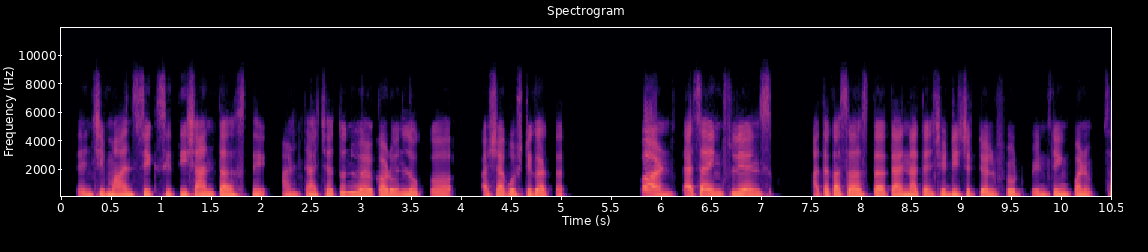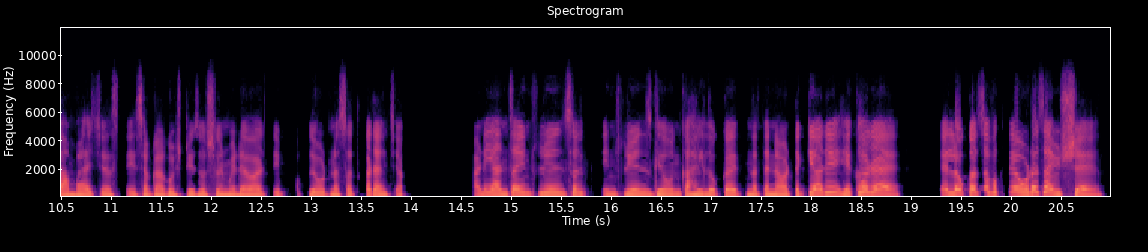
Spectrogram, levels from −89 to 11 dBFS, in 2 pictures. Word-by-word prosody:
त्यांची 215 Hz, +2 st, -2 dB
मानसिक 230 Hz, +1 st, 0 dB
स्थिती 235 Hz, 0 st, -2 dB
शांत 260 Hz, 0 st, 0 dB
असते 180 Hz, -, 0 dB, 0.2 s
आणि 235 Hz, +1 st, -5 dB
त्याच्यातून 245 Hz, +8 st, 0 dB
वेळ 260 Hz, -2 st, +3 dB
काढून 260 Hz, 0 st, +2 dB
लोकं 230 Hz, +1 st, -2 dB, 0.3 s
अशा 245 Hz, 0 st, 0 dB
गोष्टी 235 Hz, +3 st, 0 dB
करतात. 215 Hz, -7 st, 0 dB, 0.8 s
पण 275 Hz, -9 st, +2 dB
त्याचा 245 Hz, +5 st, 0 dB
इन्फ्लुअन्स 270 Hz, -1 st, 0 dB, 0.4 s
आता 230 Hz, -, -1 dB
कसं 250 Hz, +3 st, +3 dB
असतं, 220 Hz, -4 st, +1 dB
त्यांना 215 Hz, +1 st, +2 dB
त्यांची 260 Hz, -, -1 dB
डिजिटल 225 Hz, +2 st, 0 dB
फ्रूट 230 Hz, -2 st, +1 dB
प्रिंटिंग 225 Hz, 0 st, -2 dB
पण 240 Hz, +1 st, +1 dB, 0.2 s
सांभाळायची 220 Hz, -3 st, +1 dB
असते. 195 Hz, 0 st, -4 dB
सगळ्या 200 Hz, 0 st, 0 dB
गोष्टी 210 Hz, +2 st, 0 dB
सोशल 215 Hz, -1 st, -1 dB
मीडियावरती 205 Hz, -, 0 dB, 0.2 s
अपलोड 215 Hz, -1 st, -1 dB
नसत 205 Hz, 0 st, -2 dB
करायच्या 245 Hz, -10 st, 0 dB, 0.7 s
आणि 270 Hz, +4 st, -1 dB
यांचा 280 Hz, 0 st, +2 dB
इन्फ्लुएन्सर 300 Hz, 0 st, +1 dB, 0.2 s
इन्फ्लुअन्स 260 Hz, +1 st, 0 dB
घेऊन 250 Hz, +2 st, +2 dB
काही 255 Hz, -1 st, +2 dB
लोकं 265 Hz, 0 st, +1 dB
आहेत 265 Hz, -1 st, +2 dB
ना, 220 Hz, -1 st, +2 dB
त्यांना 225 Hz, +2 st, +1 dB
वाटतं 240 Hz, +4 st, 0 dB
की 315 Hz, -, +3 dB
"अरे, 320 Hz, +3 st, +3 dB
हे 285 Hz, +1 st, +2 dB
खरं 330 Hz, 0 st, +4 dB
आहे." 235 Hz, -7 st, +1 dB, 0.4 s
या 275 Hz, -, 0 dB
लोकांचं 320 Hz, +3 st, +2 dB
फक्त 335 Hz, +1 st, -7 dB
एवढंच 335 Hz, +2 st, +3 dB
आयुष्य 270 Hz, -6 st, +2 dB
आहे 195 Hz, -2 st, 0 dB
240 Hz, 160 wpm, -23 LUFS, 215-270 Hz, 0.8 s, खरं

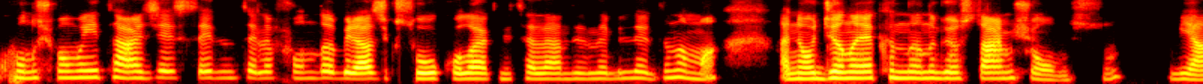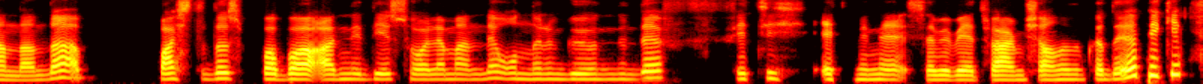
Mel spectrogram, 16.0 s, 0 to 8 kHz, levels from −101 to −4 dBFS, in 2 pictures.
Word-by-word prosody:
konuşmamayı 235 Hz, +1 st, -3 dB
tercih 230 Hz, -2 st, +1 dB
etseydin 230 Hz, -1 st, -2 dB
telefonda 220 Hz, -1 st, -6 dB
birazcık 205 Hz, +1 st, +4 dB
soğuk 205 Hz, 0 st, +7 dB
olarak 200 Hz, 0 st, +2 dB
nitelendirilebilirdin 200 Hz, +2 st, -6 dB
ama, 235 Hz, -4 st, -3 dB, 0.4 s
hani, 200 Hz, 0 st, +2 dB
o 205 Hz, +1 st, +3 dB
cana 220 Hz, +1 st, +6 dB
yakınlığını 225 Hz, -1 st, +1 dB
göstermiş 215 Hz, 0 st, +2 dB
olmuşsun. 175 Hz, -, 0 dB, 0.3 s
Bir 190 Hz, +1 st, -7 dB
yandan 160 Hz, -1 st, 0 dB
da 240 Hz, +4 st, +3 dB, 0.5 s
başta 190 Hz, -1 st, +1 dB
da 210 Hz, 0 st, +2 dB
s -, -, +3 dB, 0.2 s
"baba, 185 Hz, -1 st, +5 dB
anne" 185 Hz, 0 st, -1 dB
diye 185 Hz, -1 st, -3 dB
söylemen 180 Hz, 0 st, 0 dB
de 220 Hz, -, -4 dB
onların 190 Hz, -2 st, -8 dB
gönlünü 185 Hz, -1 st, -7 dB
de 230 Hz, +1 st, +1 dB, 0.5 s
fetih 195 Hz, +1 st, -5 dB, 0.3 s
etmene 175 Hz, -1 st, -4 dB
sebebiyet 165 Hz, -1 st, -2 dB
vermiş 160 Hz, 0 st, +2 dB
anladığım 175 Hz, +1 st, -1 dB
kadarıyla. 180 Hz, -, +3 dB
Peki, 320 Hz, +2 st, +4 dB
200 Hz, 135 wpm, -25 LUFS, 180-220 Hz, 0.5 s, soğuk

